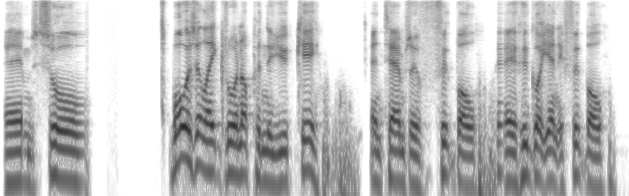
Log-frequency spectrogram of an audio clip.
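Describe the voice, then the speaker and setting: Scottish podcast host, dry close sound. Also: male voice, mid-range voice, normal speed, no echo. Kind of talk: scripted intro and casual interview questions.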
